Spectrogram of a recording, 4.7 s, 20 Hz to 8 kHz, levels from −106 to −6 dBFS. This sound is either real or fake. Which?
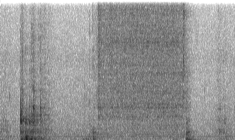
real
